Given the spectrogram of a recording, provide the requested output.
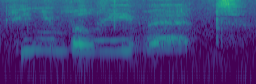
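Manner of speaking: soft breathless whisper of disbelief; awed whisper. Real, not acted. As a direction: whisper it like it's too precious to say aloud. Awed by the brushes.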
